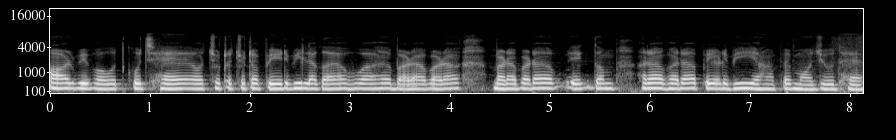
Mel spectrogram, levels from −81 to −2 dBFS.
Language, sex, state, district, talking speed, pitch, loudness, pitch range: Hindi, female, Delhi, New Delhi, 190 wpm, 200 Hz, -14 LUFS, 195-210 Hz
